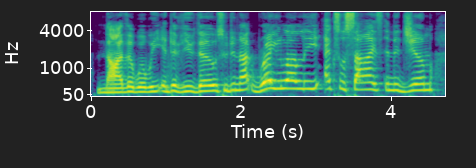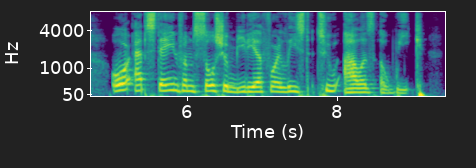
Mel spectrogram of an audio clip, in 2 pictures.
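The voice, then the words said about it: Put-on accent. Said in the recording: “I did that in an accent”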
